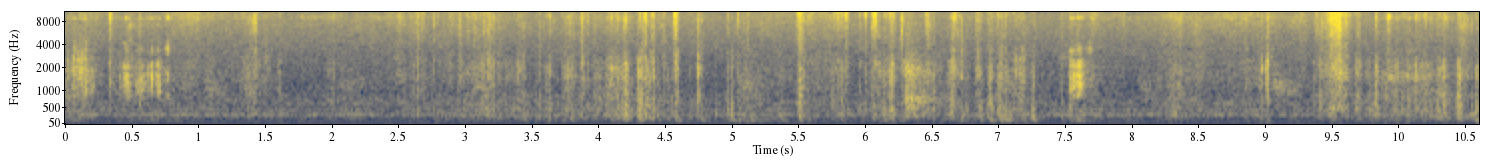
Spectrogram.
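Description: Fingernails of one hand tap and scratch the side of a large, solid, lit Himalayan rock salt lamp. Soft, dry clicks and scratchy rasps patter irregularly and quietly throughout, over a steady low hum.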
